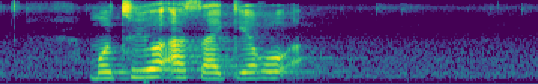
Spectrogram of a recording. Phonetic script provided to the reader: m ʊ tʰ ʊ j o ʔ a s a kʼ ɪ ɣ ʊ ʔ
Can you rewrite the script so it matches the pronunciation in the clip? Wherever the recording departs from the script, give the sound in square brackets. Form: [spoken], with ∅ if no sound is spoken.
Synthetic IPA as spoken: m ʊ tʰ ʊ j o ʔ a s a kʼ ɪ ɣ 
